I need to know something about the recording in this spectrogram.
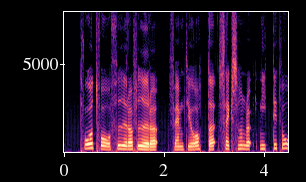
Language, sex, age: Swedish, female, 24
